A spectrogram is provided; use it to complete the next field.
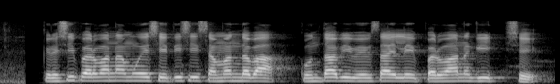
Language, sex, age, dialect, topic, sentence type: Marathi, male, 18-24, Northern Konkan, agriculture, statement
